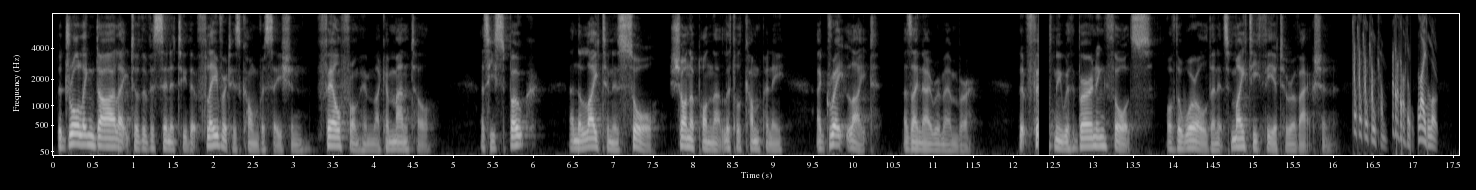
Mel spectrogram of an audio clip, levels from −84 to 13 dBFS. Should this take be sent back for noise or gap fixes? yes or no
yes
